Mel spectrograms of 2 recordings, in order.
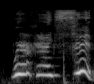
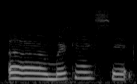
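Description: First: It is said more loudly. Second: It is mumbled quietly.

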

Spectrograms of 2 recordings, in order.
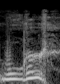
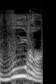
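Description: First: It is said in a standard American accent. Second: It is said in a Philadelphia accent. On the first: The speaker calls it wrong. "not water" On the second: The speaker calls it right. "the Philly accent's not right. We say water"

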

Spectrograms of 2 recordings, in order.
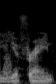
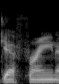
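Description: First: The first G is a soft sound. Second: The first G is a hard sound. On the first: The speaker calls it right. "Kind of a soft G" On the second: The speaker calls it wrong. "I don't think the G comes across so hard. I don't think it's like Gefrain"

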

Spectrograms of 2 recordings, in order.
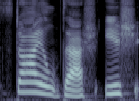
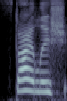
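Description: First: The word is said slowly, split into parts. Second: The word is said quickly as one unit.

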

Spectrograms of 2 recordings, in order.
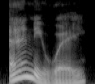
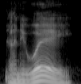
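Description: First: The stress falls on the first syllable. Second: The stress falls on a later syllable.

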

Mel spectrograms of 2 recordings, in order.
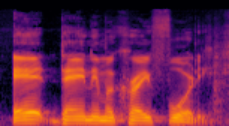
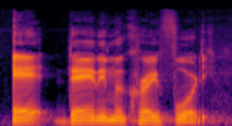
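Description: No difference in how they are said.

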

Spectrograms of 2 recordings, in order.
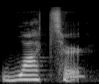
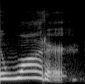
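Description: First: The middle t is a crisp, released t. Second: The middle t is a quick d-like flap. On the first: This is how speakers outside America say it. "Some English speakers in other countries say water" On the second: This is how Americans say it. "Americans say water"

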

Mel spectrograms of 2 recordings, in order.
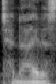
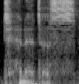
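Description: First: It is said the American way. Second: It is said the British way.

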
